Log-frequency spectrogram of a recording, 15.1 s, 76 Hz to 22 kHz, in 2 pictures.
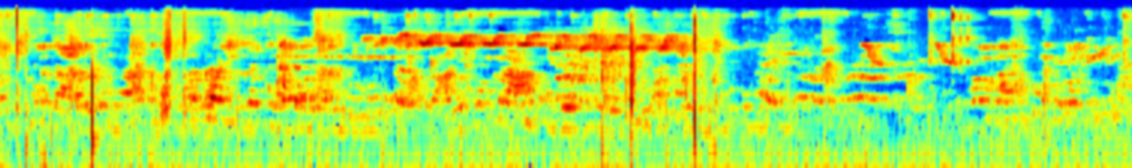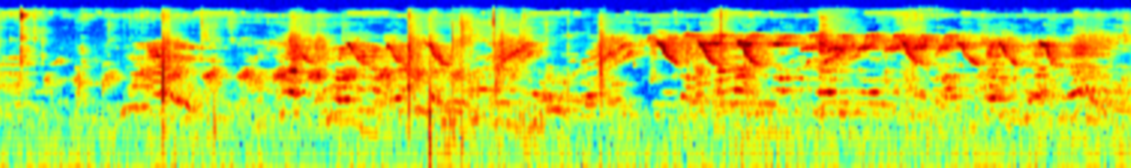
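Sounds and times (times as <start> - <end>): faint human voices: 0.0 - 15.0
small birds chirping: 0.0 - 15.0.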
